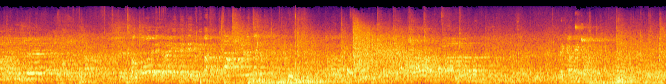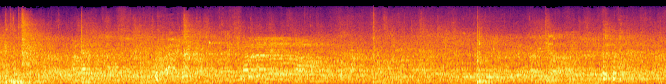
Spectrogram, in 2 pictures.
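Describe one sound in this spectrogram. A ball thuds when kicked on a hard floor.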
